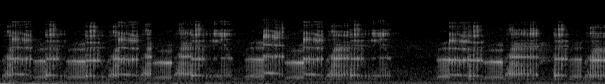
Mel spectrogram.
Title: burps compilatión 78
